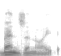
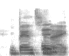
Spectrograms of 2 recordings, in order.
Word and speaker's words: Bentonite: Benzonoid. Is that it? Yeah. I said it right. Things like that. Bentonite Right? clay. Yeah. Bentonite. Bentonite clay. That one. That's what I said.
